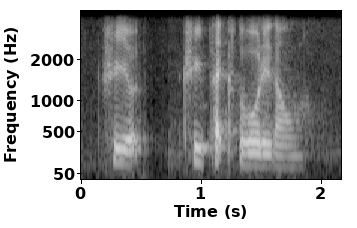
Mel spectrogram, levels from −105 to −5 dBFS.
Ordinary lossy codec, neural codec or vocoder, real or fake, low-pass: none; none; real; 3.6 kHz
